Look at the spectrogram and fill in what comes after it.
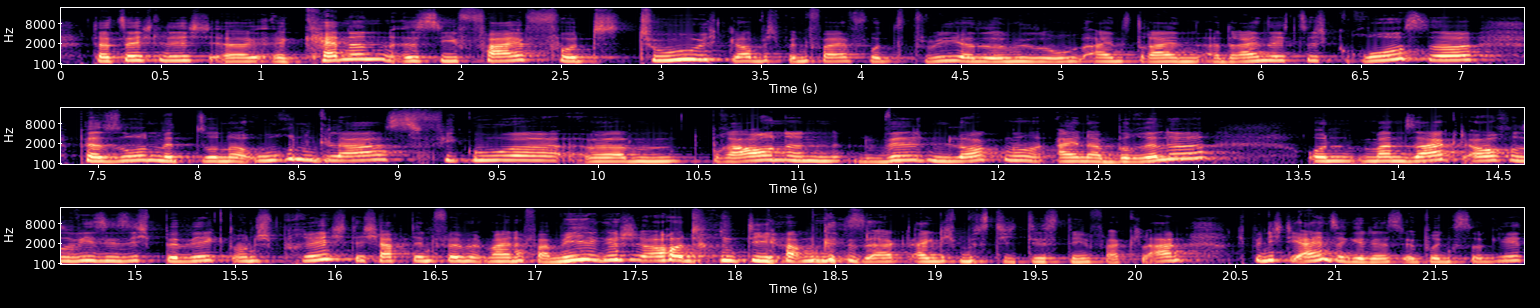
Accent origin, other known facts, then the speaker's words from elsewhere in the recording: Germany; also born or lived in Colombia; ich bin in Kolumbien geboren, ich bin aber aufgewachsen, sozialisiert hier in Deutschland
